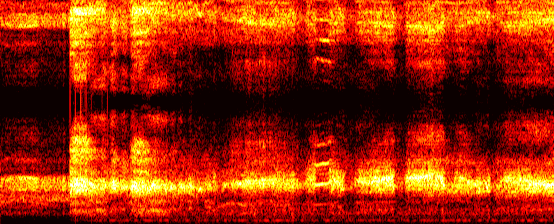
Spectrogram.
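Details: Returned kookaburras: an abrupt loud start, then a steady rasping chatter with brief catches, over a low background hum.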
